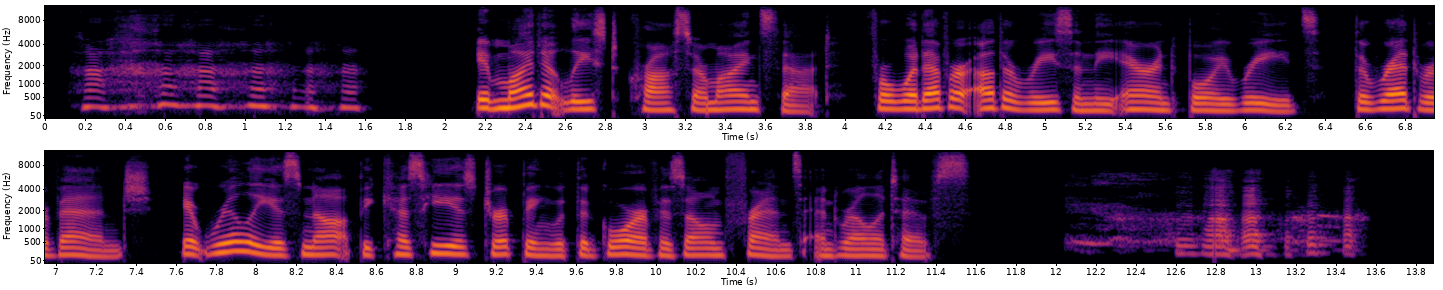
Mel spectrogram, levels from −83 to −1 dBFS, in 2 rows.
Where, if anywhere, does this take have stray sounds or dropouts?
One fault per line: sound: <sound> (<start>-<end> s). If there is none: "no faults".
sound: laugh (0.1-1.7 s)
sound: laugh (12.1-13.6 s)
